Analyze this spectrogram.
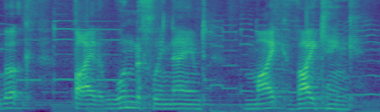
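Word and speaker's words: Meik Wiking: Again, a really famous best-selling book by the wonderfully named Mike Viking. It's spelled Meek Viking, but he's a guy who studies happiness, and this is the Danish way to live well.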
